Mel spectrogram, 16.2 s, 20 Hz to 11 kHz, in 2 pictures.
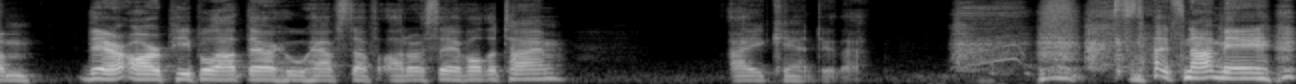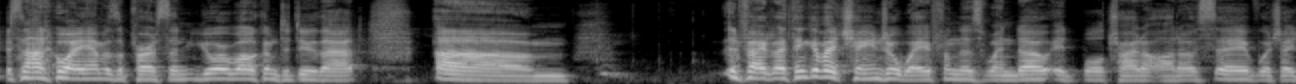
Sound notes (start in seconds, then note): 5.9 laugh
